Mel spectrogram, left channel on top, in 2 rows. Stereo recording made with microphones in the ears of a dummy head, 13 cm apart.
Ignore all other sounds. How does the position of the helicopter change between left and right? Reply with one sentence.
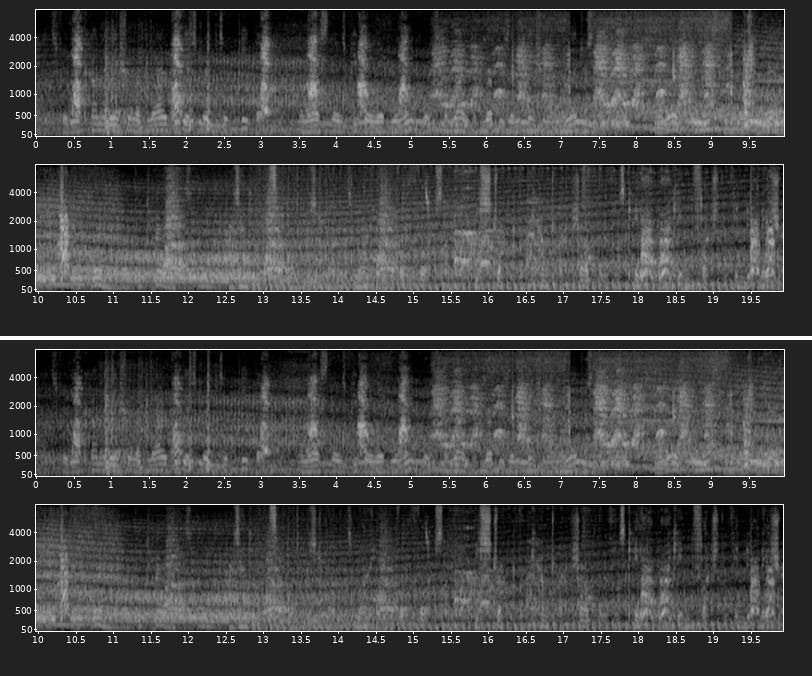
You can hear the helicopter move to the left.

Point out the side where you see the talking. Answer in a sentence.
You can hear the talking in the centre.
